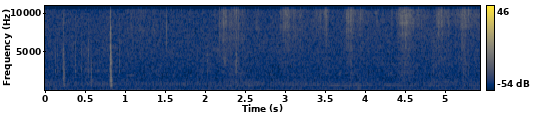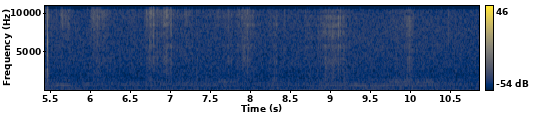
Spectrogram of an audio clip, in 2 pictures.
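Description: Quiet outdoor background: a low, steady rumble with faint high hiss, a faint thin steady tone in the second half, and a few sharp clicks, the loudest about a second in.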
